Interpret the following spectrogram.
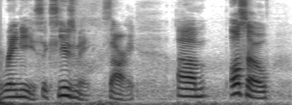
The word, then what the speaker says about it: Rhaenys: was a woman renis okay not reynos reynese i gotta try to remember that because reignus did not sound right all right rhaenys excuse me sorry um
